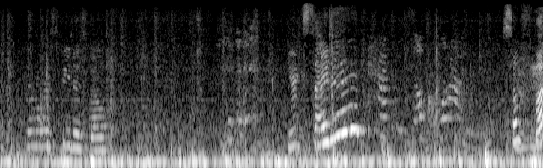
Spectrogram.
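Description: A young woman talks close by in a lively way.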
